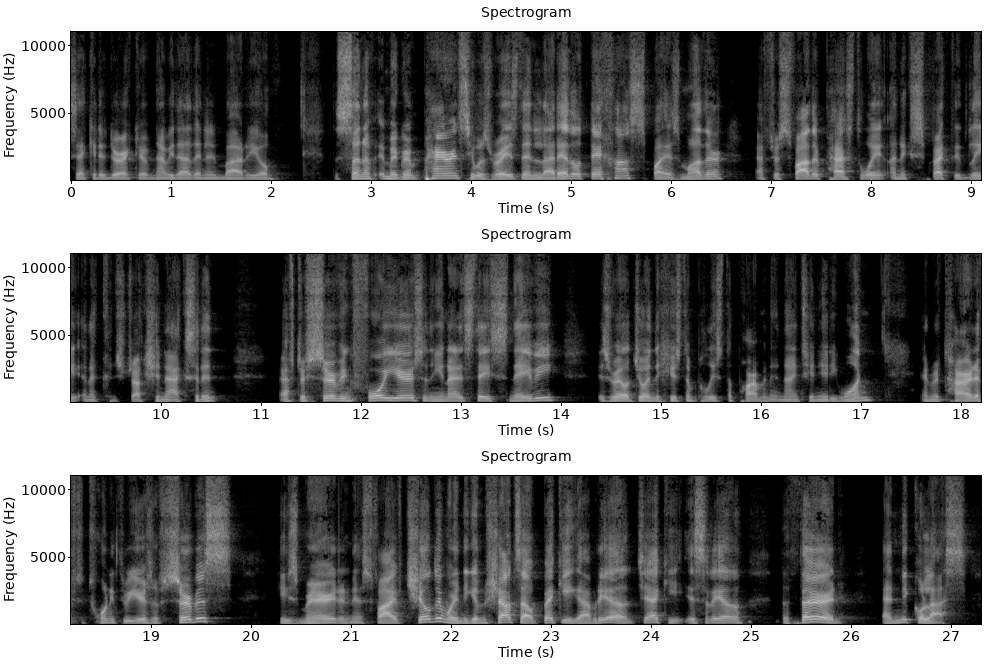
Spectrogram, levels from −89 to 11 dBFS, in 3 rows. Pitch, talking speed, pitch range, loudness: 130 Hz, 165 wpm, 115-150 Hz, -23 LUFS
